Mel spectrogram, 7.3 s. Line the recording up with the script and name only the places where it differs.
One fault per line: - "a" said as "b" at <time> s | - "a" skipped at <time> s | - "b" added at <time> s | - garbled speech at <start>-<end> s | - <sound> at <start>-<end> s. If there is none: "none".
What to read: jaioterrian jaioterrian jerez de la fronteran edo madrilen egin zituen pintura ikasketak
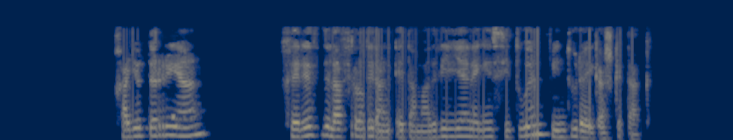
- "jaioterrian" skipped at 2.0 s
- "edo" said as "eta" at 4.1 s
